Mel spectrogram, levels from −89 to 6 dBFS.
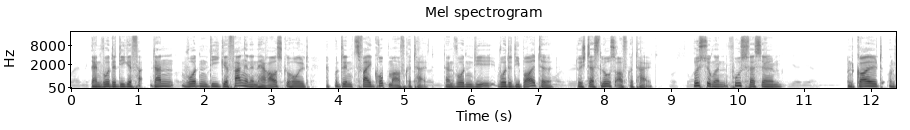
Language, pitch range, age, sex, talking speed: German, 115-145 Hz, 40-59, male, 140 wpm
